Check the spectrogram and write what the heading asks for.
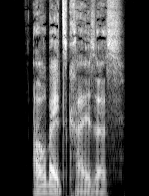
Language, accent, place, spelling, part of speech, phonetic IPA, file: German, Germany, Berlin, Arbeitskreises, noun, [ˈaʁbaɪ̯t͡sˌkʁaɪ̯zəs], De-Arbeitskreises.ogg
- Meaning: genitive singular of Arbeitskreis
